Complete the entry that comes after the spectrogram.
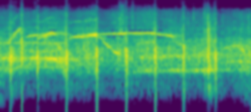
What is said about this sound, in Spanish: ¡Bravo! Un aplauso.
